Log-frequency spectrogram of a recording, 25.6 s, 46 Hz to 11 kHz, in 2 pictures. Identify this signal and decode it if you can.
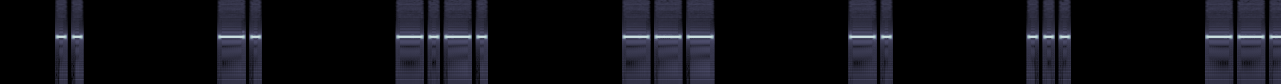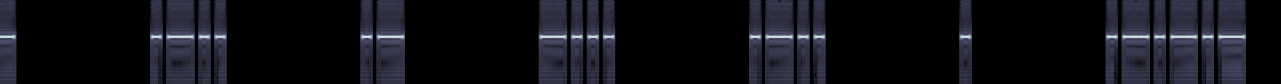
Morse code, heard as a keyed tone, about 15 wpm, spaced as for 5 wpm, 1000 Hz. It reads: INCONSOLABLE.
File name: qotdfiles / 5wpm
